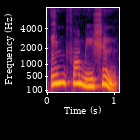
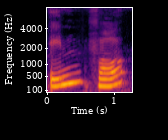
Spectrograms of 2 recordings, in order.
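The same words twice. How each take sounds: First: Said in the usual way. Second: "information" slowly in four beats, इन-फॉर-मे-शन; split syllables. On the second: Shown as a demonstration. Teacher showing four syllables, "information" slowly broken apart. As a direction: pause between all four syllables of "information". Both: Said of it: "ये four syllable के बने हुए हैं".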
